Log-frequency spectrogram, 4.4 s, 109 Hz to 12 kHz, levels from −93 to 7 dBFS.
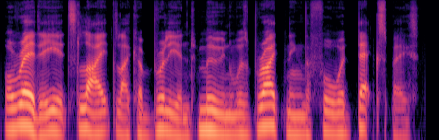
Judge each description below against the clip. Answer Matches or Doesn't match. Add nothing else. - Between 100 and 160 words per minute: Doesn't match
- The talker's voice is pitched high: Doesn't match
